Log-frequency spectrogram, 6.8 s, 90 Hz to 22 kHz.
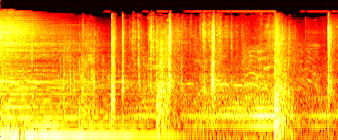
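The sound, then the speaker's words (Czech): Scattered sharp gunshots crack out at irregular intervals over a low, steady mechanical rumble, some louder than others, with muffled voices faintly underneath; gunfire during the April 1993 armed siege, with tanks and tear gas, of a religious group's ranch near Waco, Texas. “Tanky, slzný plyn, střelba a požár, tak skončil 19.”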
